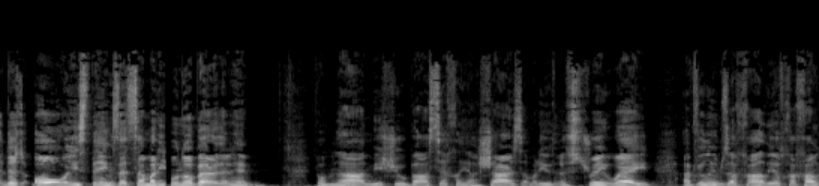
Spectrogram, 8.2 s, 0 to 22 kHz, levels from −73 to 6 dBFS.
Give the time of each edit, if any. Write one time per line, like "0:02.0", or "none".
0:01.6
0:05.5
